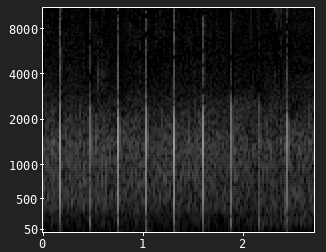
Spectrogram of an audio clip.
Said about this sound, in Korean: 오늘도 우리의 찬양의 제사를 받아주신 주님께 영광의 박수를 올려드리겠습니다. 할렐루야.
